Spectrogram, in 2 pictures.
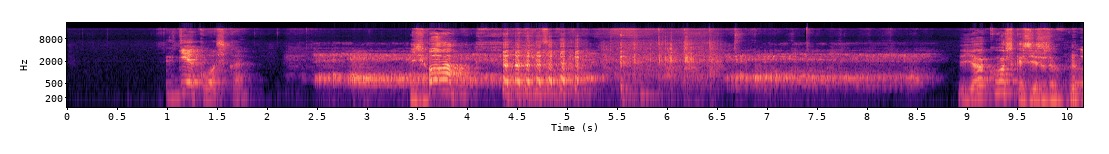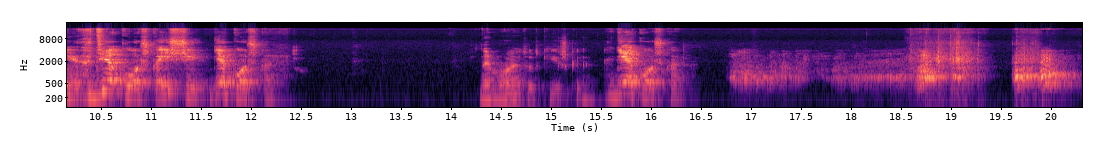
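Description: A toy dog yaps and barks through a small speaker.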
